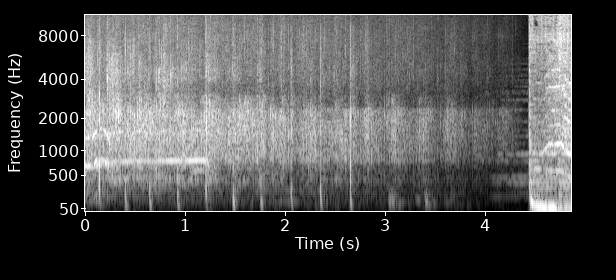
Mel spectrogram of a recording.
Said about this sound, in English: Can I get a massive, huge round of applause for the girls? Thank you so much.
